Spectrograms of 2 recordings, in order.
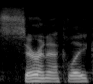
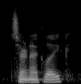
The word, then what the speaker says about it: Saranac Lake: you were using a Dakota what is it Saranac Lake is that how I say it I've never been there is that is that the right pronunciation Saranac Lake that was your destination yes so did you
